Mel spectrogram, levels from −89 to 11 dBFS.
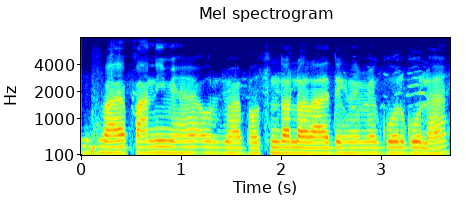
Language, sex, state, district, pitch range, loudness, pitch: Maithili, male, Bihar, Purnia, 135-145 Hz, -17 LUFS, 140 Hz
